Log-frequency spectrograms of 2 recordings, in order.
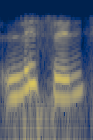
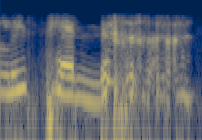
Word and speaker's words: Listen: นี่ เลย นะ คะ Listen l i s t e n ไม่ ใช่ อ่าน ว่า List pen อัน นี้ ตรง ตัว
